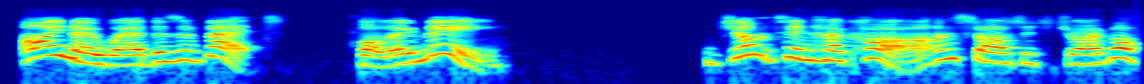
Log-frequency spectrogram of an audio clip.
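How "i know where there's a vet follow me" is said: shouted, called-out delivery. Retelling what the lady shouted before driving off: imitating a shout. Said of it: "she shouted".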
